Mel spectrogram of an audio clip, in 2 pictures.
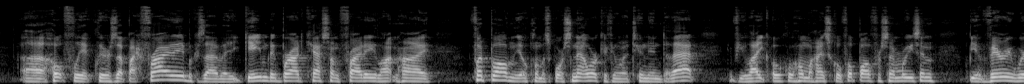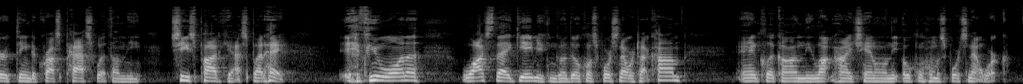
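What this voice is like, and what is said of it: Sick, congested head-cold voice. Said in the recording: “I apologize for being sick, as you can probably tell in my voice. ... I just came down with a head cold.”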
